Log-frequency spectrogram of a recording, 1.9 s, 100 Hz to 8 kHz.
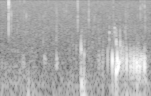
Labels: {"label": "biophony, low growl", "recorder": "SoundTrap 300"}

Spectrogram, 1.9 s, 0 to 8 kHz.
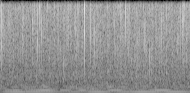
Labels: {"label": "biophony, midshipman", "recorder": "SoundTrap 500"}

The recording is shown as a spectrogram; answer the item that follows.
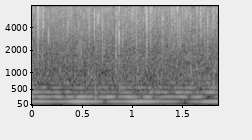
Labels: {"label": "biophony, midshipman", "recorder": "SoundTrap 500"}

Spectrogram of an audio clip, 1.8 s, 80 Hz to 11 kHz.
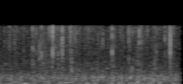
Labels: {"label": "biophony, rattle", "recorder": "SoundTrap 500"}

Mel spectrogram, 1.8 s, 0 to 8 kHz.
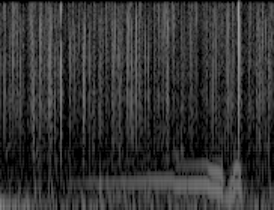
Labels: {"label": "biophony, cascading saw", "recorder": "SoundTrap 600 or HydroMoth"}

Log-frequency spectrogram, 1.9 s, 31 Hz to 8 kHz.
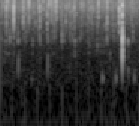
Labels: {"label": "biophony, crackle", "recorder": "SoundTrap 600"}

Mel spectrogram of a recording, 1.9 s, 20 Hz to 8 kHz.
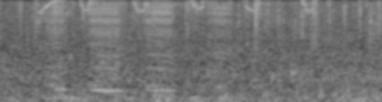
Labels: {"label": "biophony, dolphin", "recorder": "SoundTrap 500"}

